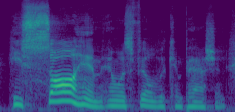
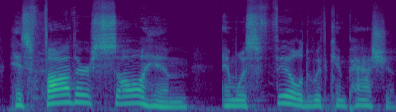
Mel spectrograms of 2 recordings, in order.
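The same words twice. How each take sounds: First: "saw" stretched and louder, rest steady; stress on saw. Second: Said in the usual way. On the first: Shown as a demonstration. Preacher repeating the verse, stressing "saw". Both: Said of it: "compassion came after he saw".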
